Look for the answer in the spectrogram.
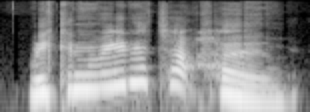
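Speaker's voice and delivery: high, loud cartoon mum; Mummy Pig. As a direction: announce it in a lifted mum voice. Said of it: "says Mummy Pig".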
